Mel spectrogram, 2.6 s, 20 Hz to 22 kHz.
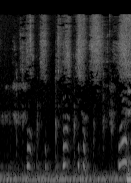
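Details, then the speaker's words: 2000 Toyota Camry at idle: short rubbery cat-like chirping squeaks as the steering wheel turns, from the steering column area just above the brake pedal, before lubricating it with WD-40. "It's just right above the brake pedal, and this is the area right here that you need to lubricate. Now, that's where the noise is coming from."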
